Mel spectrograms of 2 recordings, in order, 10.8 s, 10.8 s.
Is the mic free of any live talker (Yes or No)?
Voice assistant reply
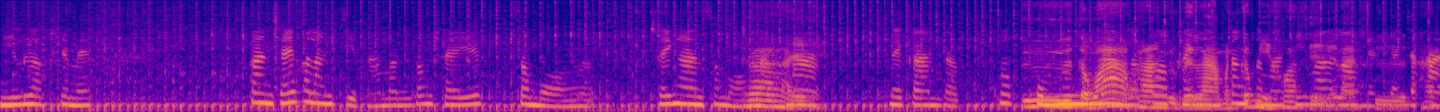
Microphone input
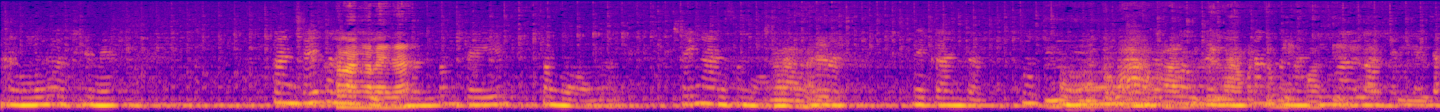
No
